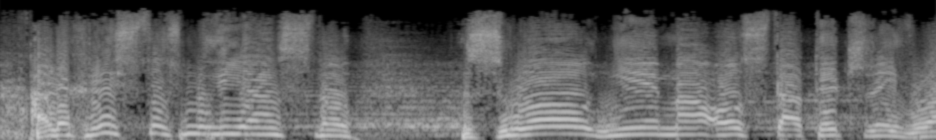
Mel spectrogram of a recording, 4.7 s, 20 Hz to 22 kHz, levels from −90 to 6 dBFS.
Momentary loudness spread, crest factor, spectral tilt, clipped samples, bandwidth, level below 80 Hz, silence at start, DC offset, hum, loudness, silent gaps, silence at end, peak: 5 LU; 14 dB; -4 dB/octave; under 0.1%; 16.5 kHz; -44 dBFS; 0 s; under 0.1%; none; -19 LUFS; none; 0 s; -4 dBFS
